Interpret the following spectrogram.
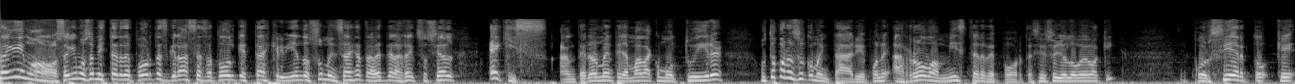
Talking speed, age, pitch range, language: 195 wpm, 40-59, 145-195 Hz, Spanish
